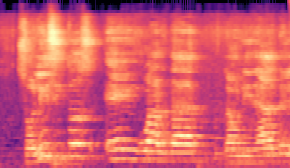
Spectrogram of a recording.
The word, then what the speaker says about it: solicito: La Paz cuando yo Solicito algo estoy pidiendo algo pero este solícito tiene una tilde en otro lado y se pronuncia diferente Ese solícito es que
